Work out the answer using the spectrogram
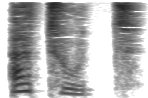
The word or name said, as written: atoute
